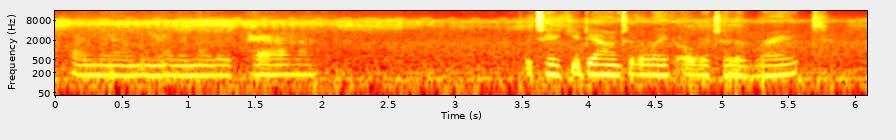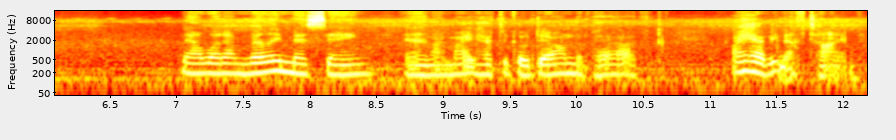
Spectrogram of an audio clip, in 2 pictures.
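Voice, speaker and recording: Surrounded by audible room echo, a woman speaks in a monotone, flat intonation with long, frequent pauses. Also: moderate pace. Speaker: nature livestreamer. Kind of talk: live walking tour stream. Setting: outdoors in a garden.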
